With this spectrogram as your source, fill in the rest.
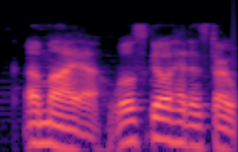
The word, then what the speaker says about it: Amaia: Amaia. Amaia.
